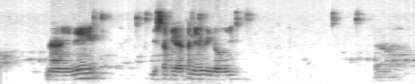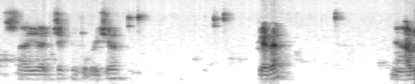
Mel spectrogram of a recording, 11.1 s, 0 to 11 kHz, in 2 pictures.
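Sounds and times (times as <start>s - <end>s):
person speaking: 0.0s - 3.4s.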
